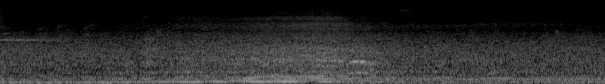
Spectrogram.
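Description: A motor vehicle's engine passing by, rising to its loudest about halfway through and then fading, over a steady low hum.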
